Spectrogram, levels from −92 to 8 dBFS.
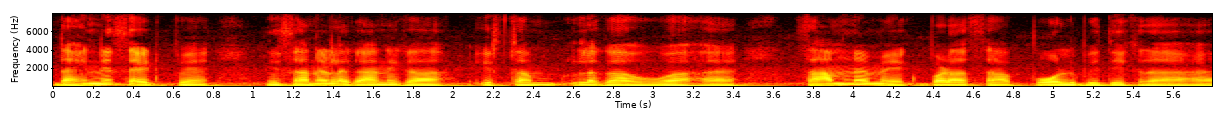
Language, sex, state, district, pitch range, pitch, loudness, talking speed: Hindi, male, Jharkhand, Palamu, 95-105 Hz, 100 Hz, -14 LUFS, 205 wpm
